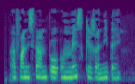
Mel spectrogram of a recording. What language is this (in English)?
Pashto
